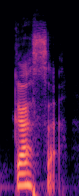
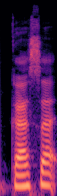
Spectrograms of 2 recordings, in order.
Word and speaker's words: caza: en general de Latinoamérica no hacemos una diferencia para nada en el sonido de estas tres letras. La letra C suave, C sí, la S suena también como S y la Z también suena así, suavemente. Entonces, por ejemplo, el problema que tenemos a veces es que tenemos palabras que se escriben con S o Z, que obviamente significan cosas distintas, pero las pronunciamos igual, como casa y casa.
